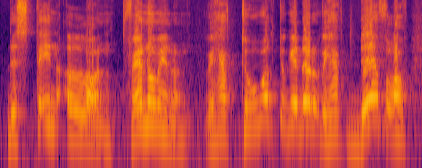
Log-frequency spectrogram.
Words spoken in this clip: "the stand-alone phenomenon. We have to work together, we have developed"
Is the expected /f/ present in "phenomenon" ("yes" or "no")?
yes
